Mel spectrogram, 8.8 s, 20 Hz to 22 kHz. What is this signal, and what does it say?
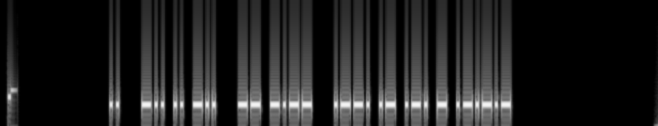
Morse code, heard as a keyed tone, about 28 wpm, 700 Hz. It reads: I DID MY PART.
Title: Sentences from Top 1000 Words - Review Part 1 - 28wpm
